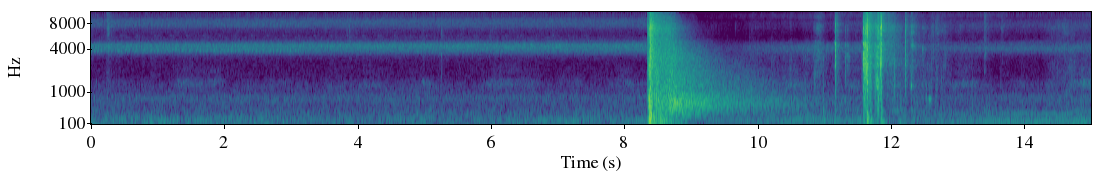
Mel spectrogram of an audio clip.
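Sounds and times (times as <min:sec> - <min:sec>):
gunshot echoing: 0:08.4 - 0:10.4.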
